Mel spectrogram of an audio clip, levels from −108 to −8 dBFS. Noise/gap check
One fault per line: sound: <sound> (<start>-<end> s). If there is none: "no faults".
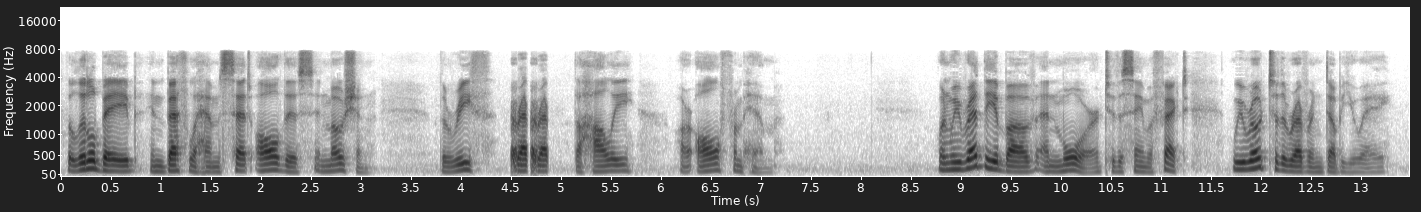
sound: laugh (4.5-4.9 s)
